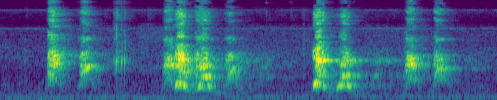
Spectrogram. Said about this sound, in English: So the dog, I've got some video footage of it. The dog's looking in the water. It's like a husky type dog, looking in the water, freaking out at the fish, barking away at the fish. I'm surprised it didn't jump in.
